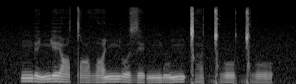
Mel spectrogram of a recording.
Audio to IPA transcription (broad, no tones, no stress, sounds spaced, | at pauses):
ŋ ɪ ɲ e ə̯ tˤ a ðˤ ɪ ɲ ʊ z e ŋ͡m u ɲ ɡ͡ǀ a ɡ͡ǀ oː ɡ͡ǀ o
